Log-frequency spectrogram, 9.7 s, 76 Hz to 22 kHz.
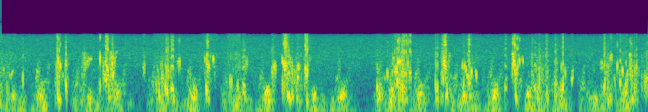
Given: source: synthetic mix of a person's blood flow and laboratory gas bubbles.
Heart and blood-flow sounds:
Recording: Doppler ultrasound of blood flow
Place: precordium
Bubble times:
0.00-0.23 s: bubbles
0.30-0.38 s: bubbles
0.79-1.04 s: bubbles
1.21-1.38 s: bubbles
1.46-1.79 s: bubbles
2.12-2.19 s: bubbles
2.29-2.71 s: bubbles
3.03-3.25 s: bubbles
3.31-3.73 s: bubbles
4.05-4.16 s: bubbles
4.20-4.67 s: bubbles
5.62-6.20 s: bubbles
6.49-6.78 s: bubbles
6.90-7.18 s: bubbles
7.55-7.62 s: bubbles
7.65-7.87 s: bubbles
7.95-8.26 s: bubbles
8.29-8.52 s: bubbles
8.54-8.62 s: bubbles
8.98-9.73 s: bubbles
From the record:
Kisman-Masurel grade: 343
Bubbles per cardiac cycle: rolling drumbeat, 9 or more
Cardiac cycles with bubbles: 100%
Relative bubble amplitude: loud (0.450 to 0.775)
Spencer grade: 3 (all of the cardiac periods contain showers or single bubble signals, but not dominating or overriding the cardiac motion signals)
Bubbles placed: only in the low amplitude regions of the cardiac cycle

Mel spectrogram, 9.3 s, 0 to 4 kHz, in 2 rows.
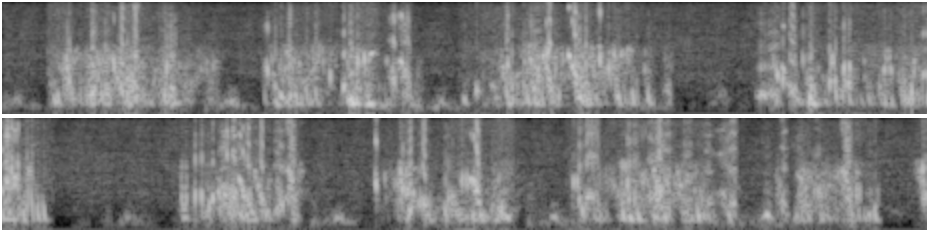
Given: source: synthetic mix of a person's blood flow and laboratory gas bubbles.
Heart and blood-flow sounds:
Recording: Doppler ultrasound of blood flow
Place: precordium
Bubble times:
0.21-1.09 s: bubbles
1.28-2.11 s: bubbles
2.28-3.37 s: bubbles
3.75-4.88 s: bubbles
5.48-6.13 s: bubbles
6.46-7.22 s: bubbles
7.44-8.32 s: bubbles
8.48-9.03 s: bubbles
9.18-9.26 s: bubbles
From the record:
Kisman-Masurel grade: 444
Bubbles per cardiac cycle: continuous sound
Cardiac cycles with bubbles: 100%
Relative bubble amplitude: maximal (0.775 to 0.999)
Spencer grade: 4 (maximum detectable bubble signal sounding continuously throughout systole and diastole of every cardiac period, and overriding the amplitude of the normal cardiac signals)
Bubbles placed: only in the low amplitude regions of the cardiac cycle

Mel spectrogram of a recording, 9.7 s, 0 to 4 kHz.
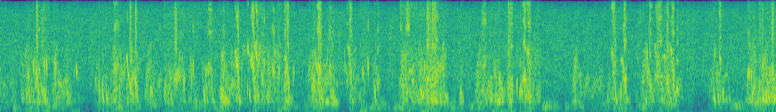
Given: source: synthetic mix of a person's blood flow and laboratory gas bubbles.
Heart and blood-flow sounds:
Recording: Doppler ultrasound of blood flow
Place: precordium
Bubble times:
0.24-1.00 s: bubbles
1.20-1.80 s: bubbles
1.84-1.93 s: bubbles
2.04-3.69 s: bubbles
3.82-4.24 s: bubbles
4.28-4.46 s: bubbles
4.49-4.75 s: bubbles
4.96-5.62 s: bubbles
5.73-5.81 s: bubbles
6.00-6.77 s: bubbles
7.56-7.88 s: bubbles
8.04-8.51 s: bubbles
8.89-9.16 s: bubbles
9.30-9.71 s: bubbles
From the record:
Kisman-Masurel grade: 444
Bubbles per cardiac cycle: continuous sound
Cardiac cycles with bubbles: 100%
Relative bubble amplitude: maximal (0.775 to 0.999)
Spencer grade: 4 (maximum detectable bubble signal sounding continuously throughout systole and diastole of every cardiac period, and overriding the amplitude of the normal cardiac signals)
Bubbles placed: anywhere in the cardiac cycle

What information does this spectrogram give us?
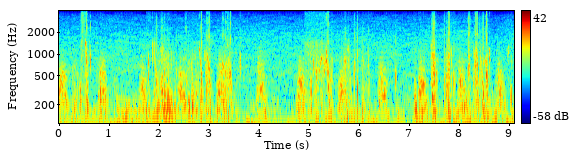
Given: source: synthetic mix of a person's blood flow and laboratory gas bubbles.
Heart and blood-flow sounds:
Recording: Doppler ultrasound of blood flow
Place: subclavian vein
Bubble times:
0.24-0.67 s: bubbles
0.79-0.89 s: bubbles
1.74-2.38 s: bubbles
2.50-3.08 s: bubbles
3.24-3.50 s: bubbles
3.59-3.67 s: bubbles
4.90-5.50 s: bubbles
5.62-6.01 s: bubbles
6.04-6.23 s: bubbles
6.71-6.78 s: bubbles
7.08-7.29 s: bubbles
7.42-7.60 s: bubbles
7.67-7.96 s: bubbles
8.15-8.69 s: bubbles
8.97-9.08 s: bubbles
From the record:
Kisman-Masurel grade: 233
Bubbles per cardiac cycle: several, 3 to 8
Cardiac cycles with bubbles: 50 to 99%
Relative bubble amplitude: loud (0.450 to 0.775)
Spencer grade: 3 (all of the cardiac periods contain showers or single bubble signals, but not dominating or overriding the cardiac motion signals)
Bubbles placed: anywhere in the cardiac cycle

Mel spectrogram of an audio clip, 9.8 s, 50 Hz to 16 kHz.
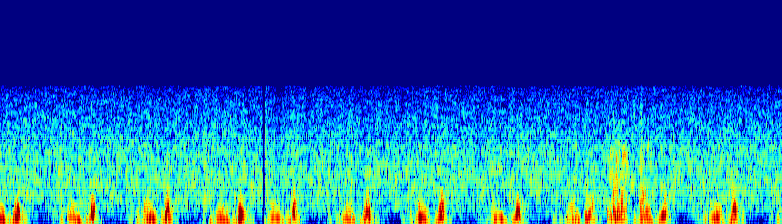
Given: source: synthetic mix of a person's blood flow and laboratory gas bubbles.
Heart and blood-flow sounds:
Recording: Doppler ultrasound of blood flow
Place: precordium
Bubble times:
7.29-7.37 s: bubbles
7.57-7.86 s: bubbles
7.99-8.15 s: bubbles
From the record:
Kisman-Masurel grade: 212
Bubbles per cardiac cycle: several, 3 to 8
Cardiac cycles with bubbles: 1 to 10%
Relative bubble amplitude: moderate (0.250 to 0.450)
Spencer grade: 1 (occasional bubble signal discernible with the cardiac motion signal, with majority of cardiac periods free of bubbles)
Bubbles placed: anywhere in the cardiac cycle

